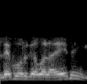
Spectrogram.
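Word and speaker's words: Lebor Gabála Érenn: Aquí en el Lebor Gabala Erem, y lo has pronunciado muy bien, no tengas tanto miedo.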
